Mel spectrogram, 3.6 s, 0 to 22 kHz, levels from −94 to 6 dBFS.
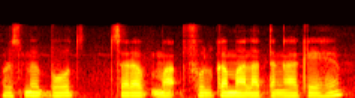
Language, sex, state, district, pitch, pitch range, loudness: Hindi, male, Arunachal Pradesh, Papum Pare, 115 Hz, 110-120 Hz, -19 LUFS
